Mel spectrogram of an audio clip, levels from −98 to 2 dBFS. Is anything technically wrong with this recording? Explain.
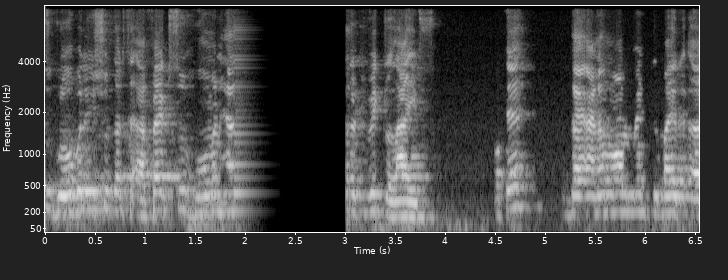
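Yes, two faults stand out in this speech clip, which has nothing above 8 kHz, as fits a G.722 call path.

Long network dropout, 1.90 to 3.06 s, right after "affects human": the sound smears into a fading buzz, then about 0.79 s of near-silence, and about 1 s of speech never returns. This is likely a stall in arriving audio, which the receiver papered over before going quiet.

Jitter buffer speed-up, 3.22 to 4.49 s: the speech runs about 8% fast at unchanged pitch, sounding hurried. The receiver, holding surplus audio after the gap, snipped short pitch-period pieces repeatedly, trimming roughly a tenth of a second of delay.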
